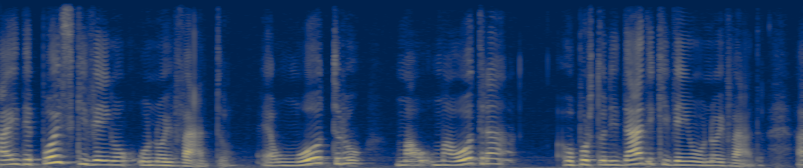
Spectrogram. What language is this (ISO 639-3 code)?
por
